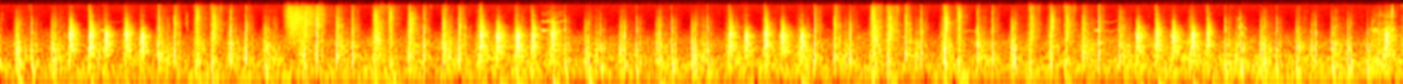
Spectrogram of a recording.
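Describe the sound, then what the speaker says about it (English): Footsteps cross a bridge in Pokémon Legends ZA: a rapid, steady stream of soft, even steps pattering continuously for a long stretch, at low volume and with no talk. "Is the sound effect alright of the footsteps and crossing the bridge?"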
